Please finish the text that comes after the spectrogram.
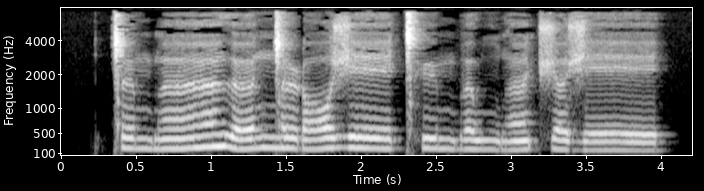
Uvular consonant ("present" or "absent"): absent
